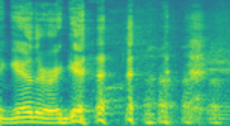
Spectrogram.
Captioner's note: laughs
